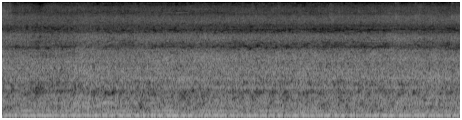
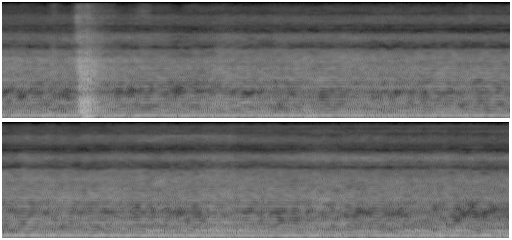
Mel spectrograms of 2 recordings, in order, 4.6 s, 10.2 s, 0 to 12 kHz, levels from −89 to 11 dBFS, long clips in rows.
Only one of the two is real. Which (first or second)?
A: first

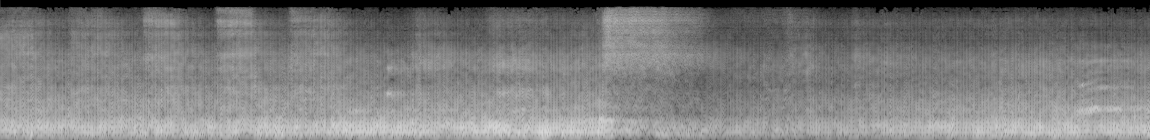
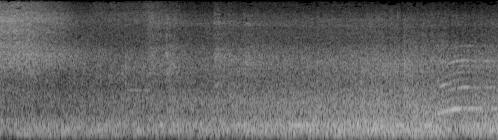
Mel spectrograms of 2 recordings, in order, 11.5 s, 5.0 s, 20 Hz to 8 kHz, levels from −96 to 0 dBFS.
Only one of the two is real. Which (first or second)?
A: second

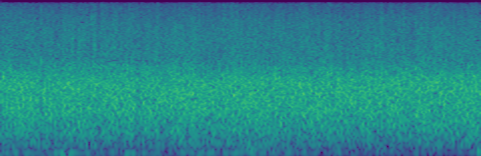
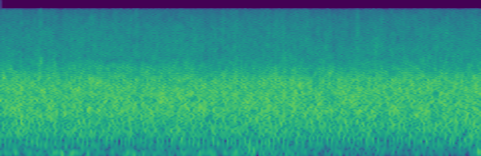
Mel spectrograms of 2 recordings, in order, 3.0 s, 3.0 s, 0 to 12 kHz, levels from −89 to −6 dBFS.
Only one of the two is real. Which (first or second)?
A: first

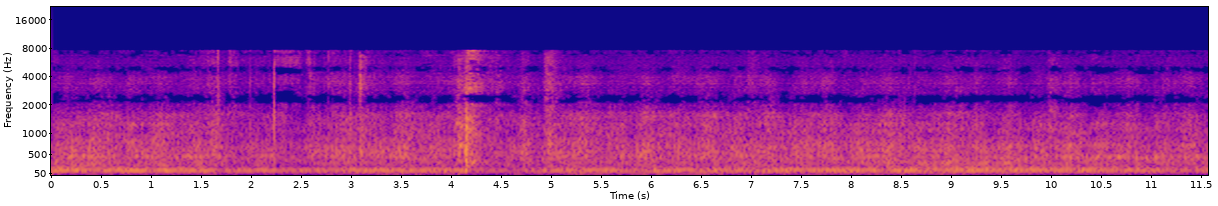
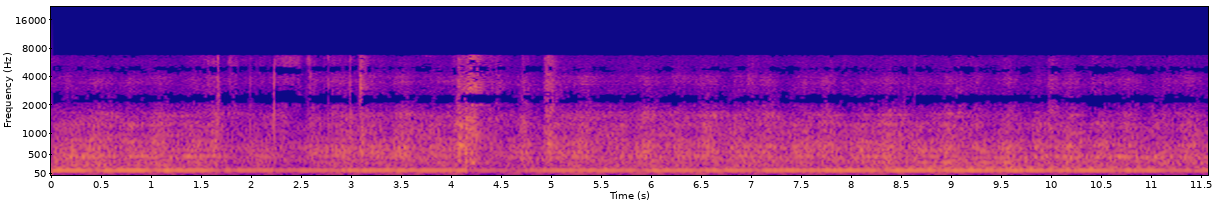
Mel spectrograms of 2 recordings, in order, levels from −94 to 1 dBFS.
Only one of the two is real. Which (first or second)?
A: second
